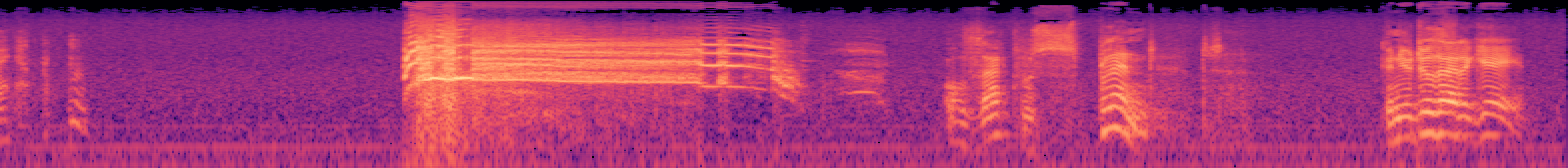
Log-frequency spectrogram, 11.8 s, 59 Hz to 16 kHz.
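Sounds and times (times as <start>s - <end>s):
woman screaming high-pitched: 3.0s - 6.7s
speech: 7.4s - 8.8s, 10.4s - 11.5s.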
